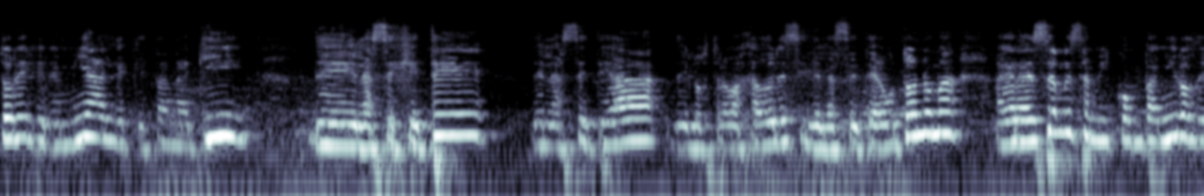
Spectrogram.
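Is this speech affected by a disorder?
No.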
